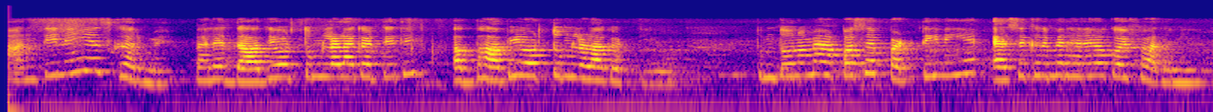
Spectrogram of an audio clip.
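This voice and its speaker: A woman's voice: high voice, flat delivery, moderate pace, fairly bright tone, echoey room, a little hiss or hum. A woman playing an angry married daughter who scolds her mother with emphatic repetition in an acted family story. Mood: fed up. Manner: reproachful, emphatic, repeating herself.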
